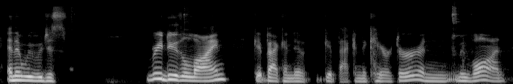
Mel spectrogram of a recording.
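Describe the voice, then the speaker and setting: A woman voice actor from the Southern United States tells stories as a guest in a casual video-call interview. Her voice sits low and is a little mellow, and she talks fairly quickly, chatty and full of fillers. The recording is dry with clean studio sound.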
